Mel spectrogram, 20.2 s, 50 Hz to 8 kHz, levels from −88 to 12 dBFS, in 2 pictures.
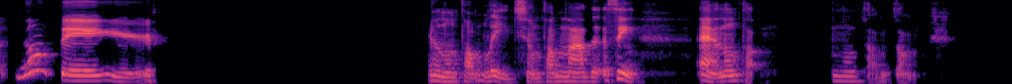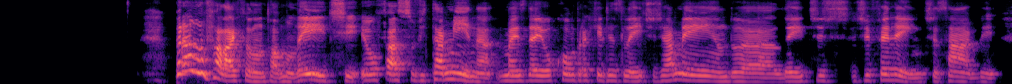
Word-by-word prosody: Não 295 -3 -6
tem. 180 -4 +4 2.8
Eu 185 -2 -6
não 155 -1 -7
tomo 135 -2 -8
leite, 135 -7 -4
eu 140 - -8
não 145 - -13
tomo 150 +2 -8
nada 155 -1 0
assim, 420 -1 +3 0.6
é - - +6
não 180 +2 -5
tomo, 390 - -12 0.8
não 165 -1 -14
tomo 370 - -19
tomo. - - -16 2.7
Para 420 - +7
não 450 - +5
falar 180 - +8
que - - -8
eu - - -3
não 155 -1 -4
tomo 150 0 -5
leite, 390 - +3
eu 195 +1 -4
faço 200 -1 +1
vitamina, 195 -6 -1
mas, 180 0 0
daí, 185 -1 +4
eu 180 0 -3
compro 195 -1 -8
aqueles 185 -1 -8
leite 165 0 -4
de 180 - -8
amêndoa, 160 -7 -2
leites 165 +2 -6
diferente, 180 -6 -2
sabe. 150 -4 -5
175 Hz, 115 wpm, -22 LUFS, 155-195 Hz, 2.8 s, falar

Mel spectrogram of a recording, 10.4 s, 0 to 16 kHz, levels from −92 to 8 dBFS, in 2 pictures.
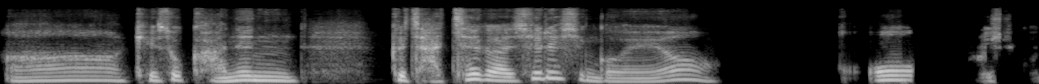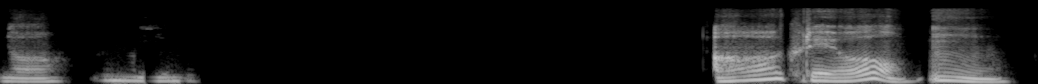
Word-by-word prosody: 아, 170 +2 -3
계속 175 +2 +3
가는 170 +2 +2 0.4
그 - - +3
자체가 195 -7 +5
싫으신 250 - +2
거예요? 145 +7 -3 0.7
어, 195 +2 +4 0.3
그러시구나. 140 - -9 0.2
음음. 155 -3 -8 2.6
아 195 +10 +2
그래요? 155 - +2
음. 125 -9 -1
165 Hz, 160 characters per minute, -21 LUFS, 145-185 Hz, 2.6 s, 자체가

